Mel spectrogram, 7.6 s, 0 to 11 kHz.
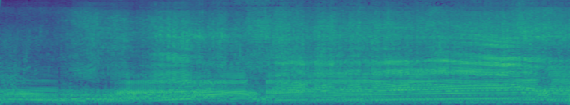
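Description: Small four-stroke single-cylinder engines of SSR 110cc and 125cc pit bikes running together while riding, the engine note rising and falling with the throttle. The pitch drops briefly about three and a half seconds in and again near the end.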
